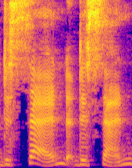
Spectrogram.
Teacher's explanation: descend has the second syllable stress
